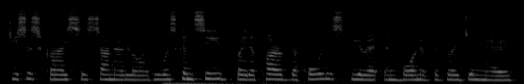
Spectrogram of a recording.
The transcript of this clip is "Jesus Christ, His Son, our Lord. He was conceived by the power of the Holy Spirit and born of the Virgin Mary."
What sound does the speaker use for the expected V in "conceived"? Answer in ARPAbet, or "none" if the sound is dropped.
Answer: V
